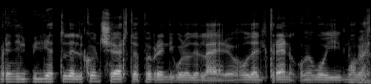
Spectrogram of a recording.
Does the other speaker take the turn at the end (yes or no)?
yes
